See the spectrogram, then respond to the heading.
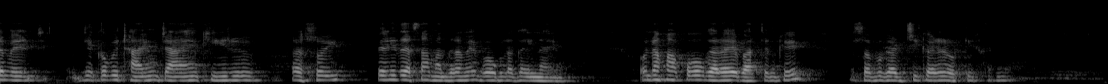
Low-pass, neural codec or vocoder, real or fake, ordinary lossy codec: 7.2 kHz; vocoder, 22.05 kHz, 80 mel bands, WaveNeXt; fake; none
